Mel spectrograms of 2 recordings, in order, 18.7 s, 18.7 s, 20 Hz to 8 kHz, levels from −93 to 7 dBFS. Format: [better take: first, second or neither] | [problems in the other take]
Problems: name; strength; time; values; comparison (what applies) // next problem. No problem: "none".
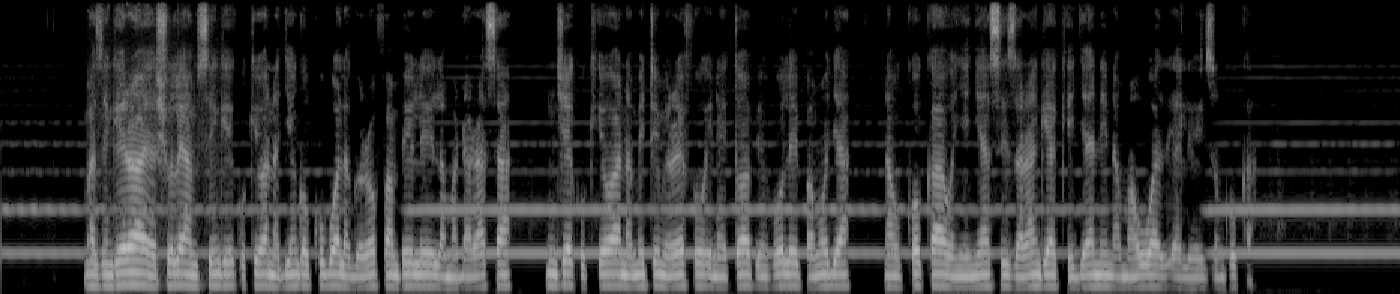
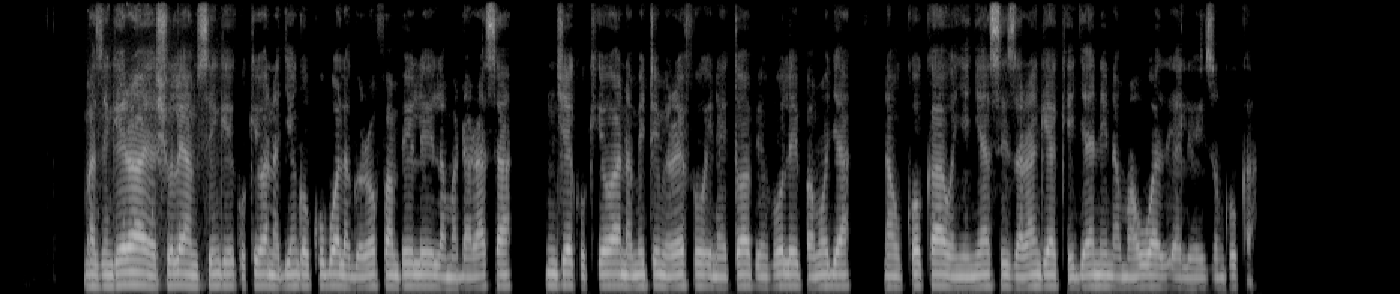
second | background sound (Wind instrument, woodwind instrument); 14 dB below the speech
